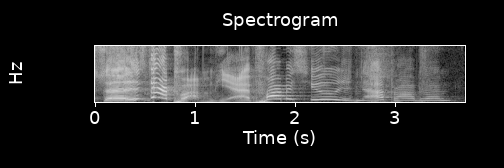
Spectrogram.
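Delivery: put-on squeaky drunk reassurance to a bouncer; drunk goblin Josh. Friend imitates drunk Josh calming the bouncer, high and loud.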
